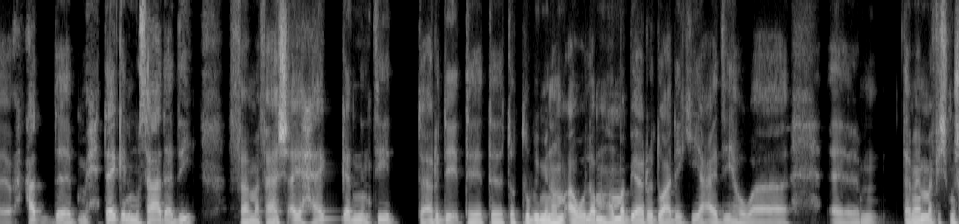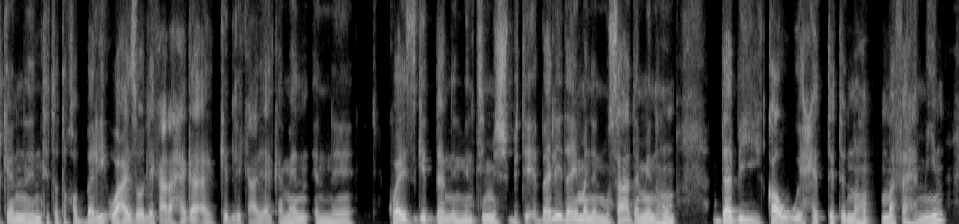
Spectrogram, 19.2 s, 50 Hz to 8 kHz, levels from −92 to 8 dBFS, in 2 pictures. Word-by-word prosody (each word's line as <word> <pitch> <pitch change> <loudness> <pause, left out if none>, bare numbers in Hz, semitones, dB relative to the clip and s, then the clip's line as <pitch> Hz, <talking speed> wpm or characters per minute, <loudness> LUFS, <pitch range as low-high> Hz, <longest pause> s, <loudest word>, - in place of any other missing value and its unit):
حد 130 -3 -3
محتاج 135 +5 -2
المساعدة 125 0 +1
دي، 140 +9 -4 0.3
فما 110 -2 -2
فيهاش 120 +5 +3
أي 135 -1 +1
حاجة 140 +2 -3
إن 125 -1 0
أنتِ 130 +1 -5 0.4
تعرضي 125 +3 -2
ت 115 - -9
ت 110 0 -1
تطلبي 110 +5 +1
منهم 135 +3 +6
أو 130 -1 +3
لمّا 135 +1 +3
هم 145 0 +5
بيعرضوا 130 -2 +1
عليكِ 115 +2 -3
عادي 120 +2 -3
هو 105 -2 -3 0.4
آمم، 100 -2 -5 0.2
تمام 120 +2 +3
ما 125 - +2
فيش 130 +2 -3
مشكلة 125 +1 0
إن 125 +1 +4
أنت 140 +1 0
تتقبّلي 130 - -3
وعايز 140 +1 +3
أقول 140 +1 +1
لِك 155 -5 -3
على 120 0 +1
حاجة 130 +4 -1
أأكد 120 +4 -6
لِك 140 -5 -8
عليها 120 +5 -3
كمان، 130 +4 -1
إن 115 -1 -1 0.4
كويس 135 0 +4
جدًا 140 0 0
إن 125 -2 +1
أنتِ 125 +1 -1
مش 120 -2 +1
بتقبلي 125 +4 0
دايمًا 130 0 +3
المساعدة 120 +1 +1
منهم، 130 +8 +3 0.4
ده 125 +6 +6
بيقوِّي 140 +4 +3
حتة 155 +3 -3
إن 130 -1 +2
هم 135 +5 0
فاهمين 140 - +1
130 Hz, 170 wpm, -23 LUFS, 115-135 Hz, 0.4 s, منهم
